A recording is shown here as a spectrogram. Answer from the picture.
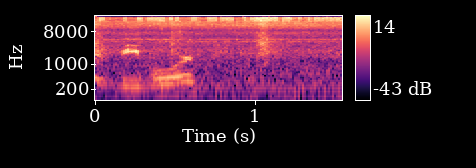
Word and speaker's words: Vevor: over this Topside Creeper uh this one's by vivor that's how you pronounce it there's all the specs right there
